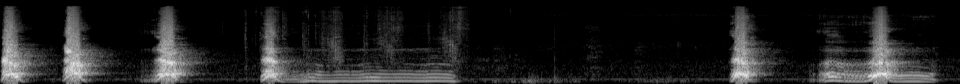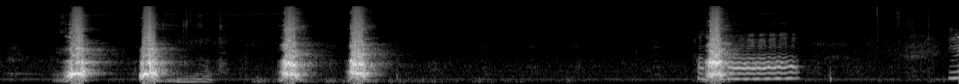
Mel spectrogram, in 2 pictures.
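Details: Pet Rottweiler LuLu barking at a frog she does not like: bursts of sharp, loud barks, some doubled, mixed with drawn-out whining howls, a long pause, then one more howling bark.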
